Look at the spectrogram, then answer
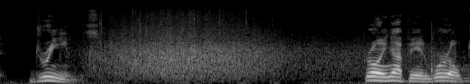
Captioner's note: applause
